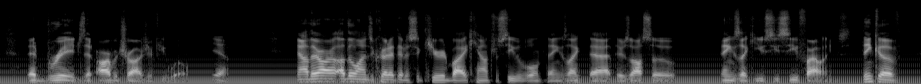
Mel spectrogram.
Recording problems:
electrical hum; faint; until 4 s and from 5.5 s on; 50 Hz, 25 dB below the speech

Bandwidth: 14.5 kHz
